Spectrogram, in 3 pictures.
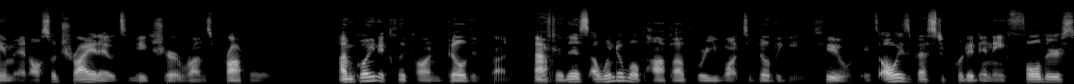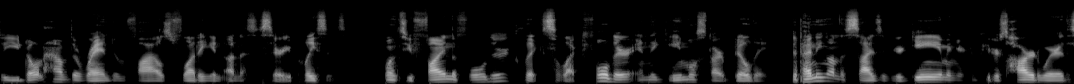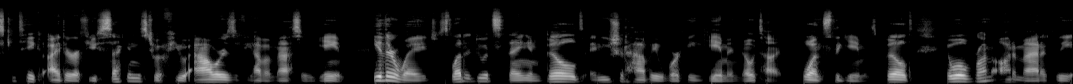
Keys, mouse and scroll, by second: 4.1 click, 5.2 click, 5.2 right click, 5.2 click, 6.0-7.6 typing, 8.2 Return, 13.3 click, 16.1 click, 18.5 click, 25.8 click, 27.0 click, 27.9 w, 29.7-32.2 typing, 31.5 click.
